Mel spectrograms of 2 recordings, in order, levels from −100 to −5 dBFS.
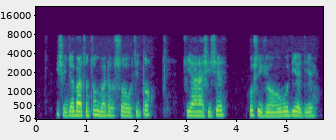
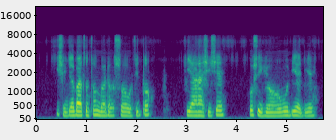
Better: first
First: none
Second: noise reduction (neural separator model SepFormer DNS4)

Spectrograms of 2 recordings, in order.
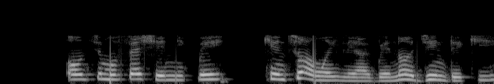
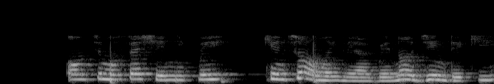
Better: first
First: none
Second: room echo; dies away in 0.5 s

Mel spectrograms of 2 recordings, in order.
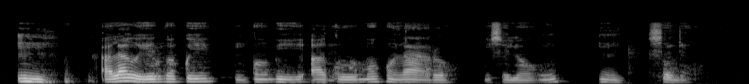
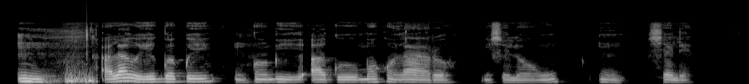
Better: second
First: noise reduction (neural mask model DeepFilterNet 3)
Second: none

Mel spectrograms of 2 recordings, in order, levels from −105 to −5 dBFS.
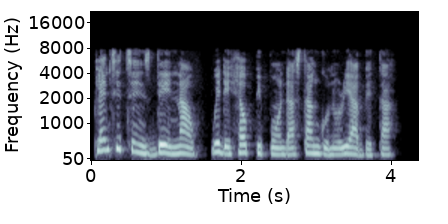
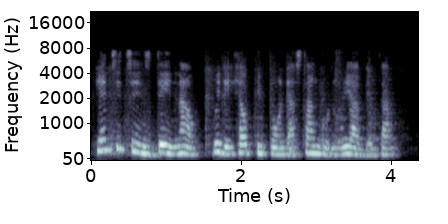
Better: first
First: none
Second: noise reduction (neural mask model DeepFilterNet 3)

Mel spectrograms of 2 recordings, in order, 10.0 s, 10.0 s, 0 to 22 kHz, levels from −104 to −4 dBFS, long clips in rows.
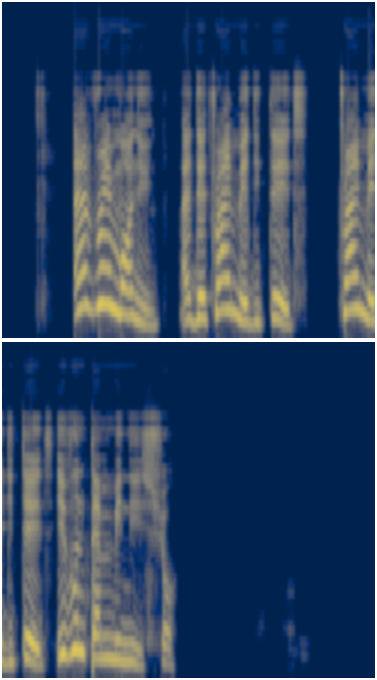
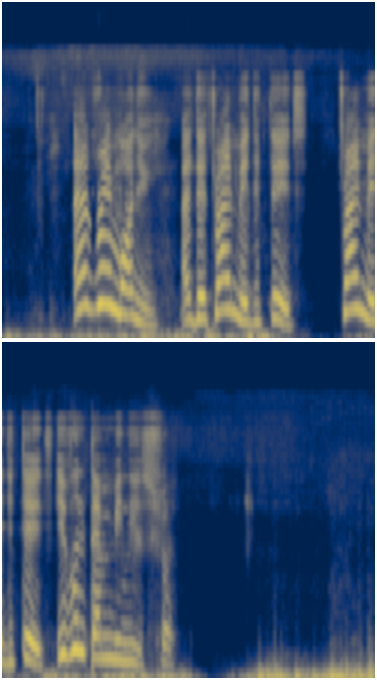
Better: first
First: none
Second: noise reduction (neural mask model Resemble Enhance denoiser)

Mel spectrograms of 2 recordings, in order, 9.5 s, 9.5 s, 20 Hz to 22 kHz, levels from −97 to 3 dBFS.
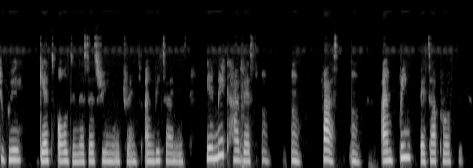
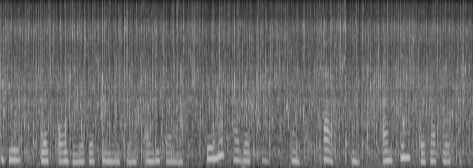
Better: first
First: none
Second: background sound (Stream); 1 dB above the speech

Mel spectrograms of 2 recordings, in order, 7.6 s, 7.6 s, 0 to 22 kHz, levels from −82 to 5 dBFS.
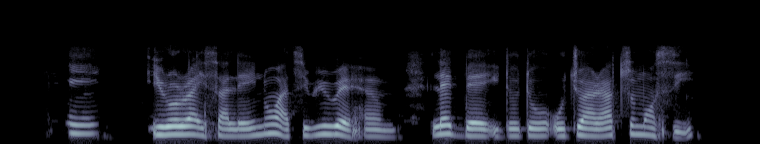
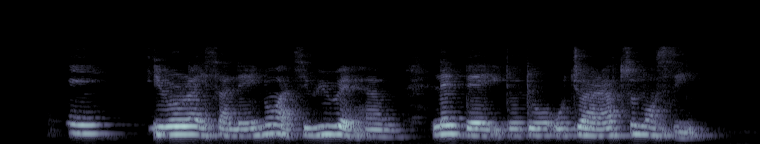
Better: first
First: none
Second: room echo; dies away in 0.7 s

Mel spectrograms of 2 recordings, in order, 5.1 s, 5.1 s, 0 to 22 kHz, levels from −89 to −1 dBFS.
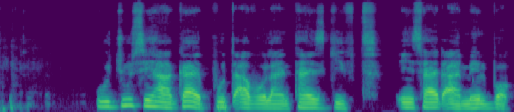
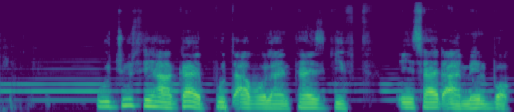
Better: first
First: none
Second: noise reduction (neural mask model RNNoise)

